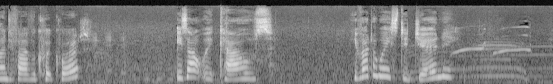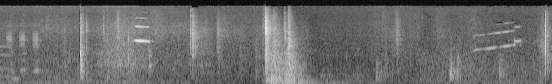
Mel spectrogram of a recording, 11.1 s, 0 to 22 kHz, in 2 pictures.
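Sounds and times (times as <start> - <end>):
sheep bleating: 0.8 - 1.8, 3.8 - 6.1
door shutting with thud: 8.2 - 8.8.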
